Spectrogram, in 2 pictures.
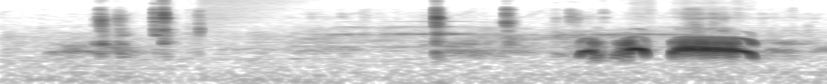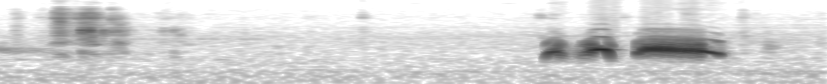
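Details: Spotted dove cooing in the style called đồng thổ voice: two phrases, each a pair of short rising-falling notes and a longer sustained hooting coo, about four seconds apart, with faint scattered chirps and ticks between.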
